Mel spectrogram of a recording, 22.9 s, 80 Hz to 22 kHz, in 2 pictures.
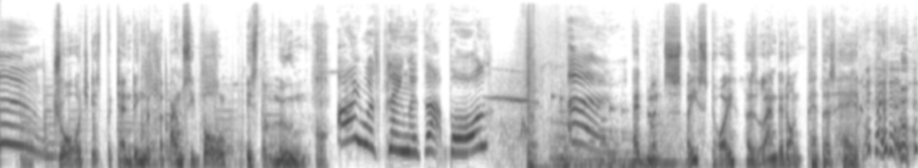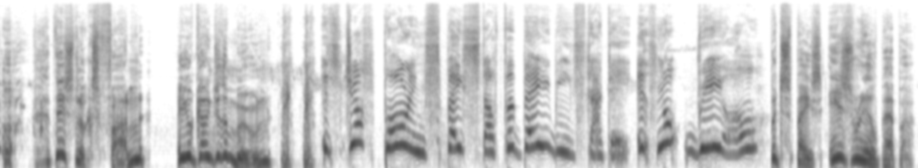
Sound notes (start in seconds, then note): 3.8 oinks; 6.4 thudding; 10.6 chuckles; 14.9 oinks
